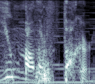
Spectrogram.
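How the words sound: It is said in a genuinely angry tone. It is a real insult said in anger. "be mad at somebody and say"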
